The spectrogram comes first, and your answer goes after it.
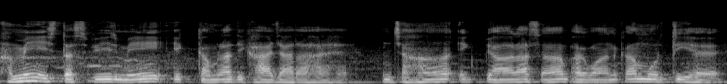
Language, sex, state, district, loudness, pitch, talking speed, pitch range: Hindi, male, Bihar, Patna, -19 LUFS, 115 Hz, 150 wpm, 105-120 Hz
